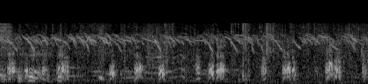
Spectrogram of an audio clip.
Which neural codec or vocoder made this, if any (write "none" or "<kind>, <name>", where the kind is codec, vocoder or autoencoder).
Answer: none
